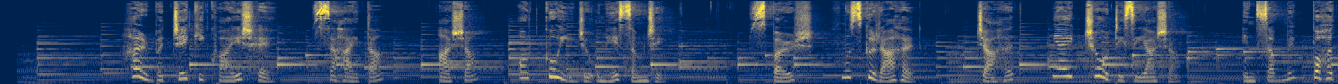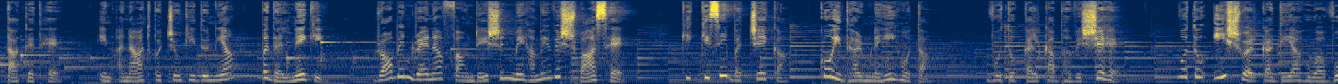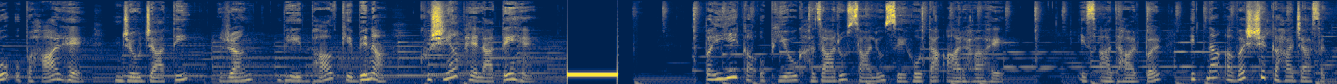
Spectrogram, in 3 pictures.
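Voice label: Hindi narration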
